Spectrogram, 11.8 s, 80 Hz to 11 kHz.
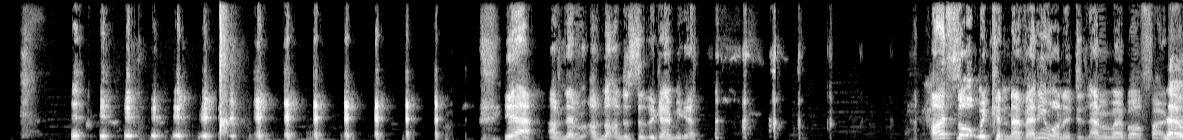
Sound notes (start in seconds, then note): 0.7 chuckling; 6.9 laughing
